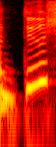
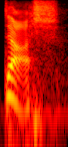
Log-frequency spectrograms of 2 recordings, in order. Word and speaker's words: douche: So douche is spelled D-O-U-C-H-E. Just saying. Because otherwise it says dush.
